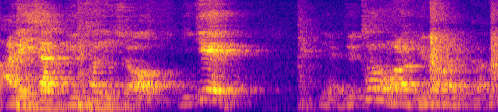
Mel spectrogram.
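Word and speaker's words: Isaac: 그 우리는 이삭이라고 읽고 외국 애들은 아이작이라고 읽어요. 네. 아이작이 맞아. 아이작.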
